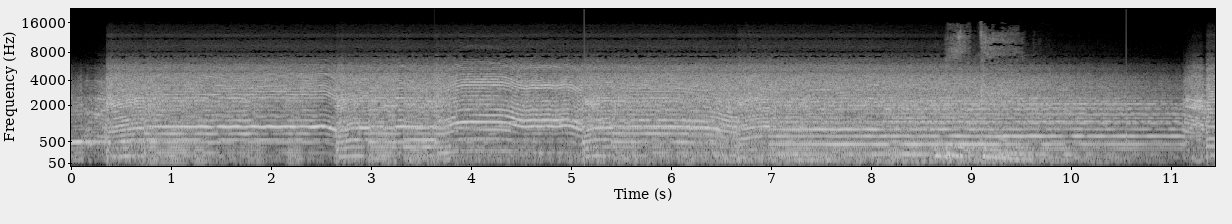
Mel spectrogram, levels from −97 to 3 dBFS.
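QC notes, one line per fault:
3.64 s, dropped buffer (overrun): a sudden jump forward, about 70 ms of sound simply missing and the two sides butted together with no gap, likely from samples not being read before the hardware overwrote them.
5.14 s, dropped buffer (overrun): same thing but smaller, roughly 20 ms skips ahead, likely the same missed collection.
10.56 s, dropped buffer (overrun): another small skip of around 20 ms, likely one more overwritten buffer.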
